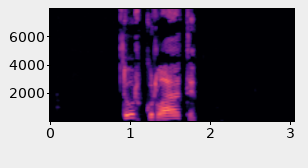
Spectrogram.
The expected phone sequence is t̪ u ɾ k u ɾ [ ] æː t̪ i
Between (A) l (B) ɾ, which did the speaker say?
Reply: A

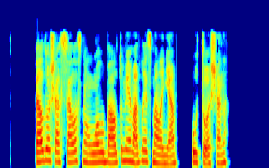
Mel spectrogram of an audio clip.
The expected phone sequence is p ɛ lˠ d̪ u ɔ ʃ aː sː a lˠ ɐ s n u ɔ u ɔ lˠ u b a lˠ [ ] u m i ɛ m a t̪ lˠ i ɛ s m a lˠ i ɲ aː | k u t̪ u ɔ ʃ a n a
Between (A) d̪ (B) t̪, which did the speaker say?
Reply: B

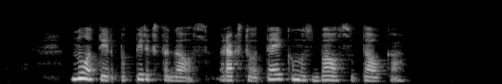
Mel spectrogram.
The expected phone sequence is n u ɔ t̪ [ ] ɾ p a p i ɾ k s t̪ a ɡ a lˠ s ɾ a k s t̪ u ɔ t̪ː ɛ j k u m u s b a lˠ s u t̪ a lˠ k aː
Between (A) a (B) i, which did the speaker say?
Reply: B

